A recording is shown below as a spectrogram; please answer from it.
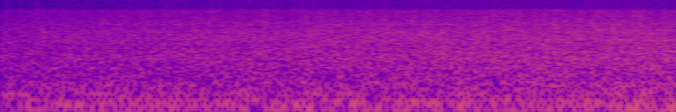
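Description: Steady rain falls continuously, a dense even hiss of drops on surfaces with no pauses and no voices.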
